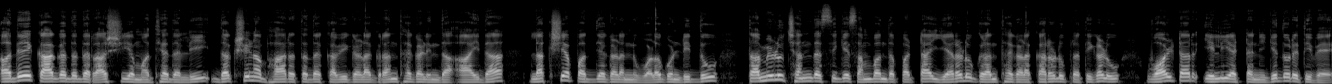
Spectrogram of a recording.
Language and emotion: Kannada, neutral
